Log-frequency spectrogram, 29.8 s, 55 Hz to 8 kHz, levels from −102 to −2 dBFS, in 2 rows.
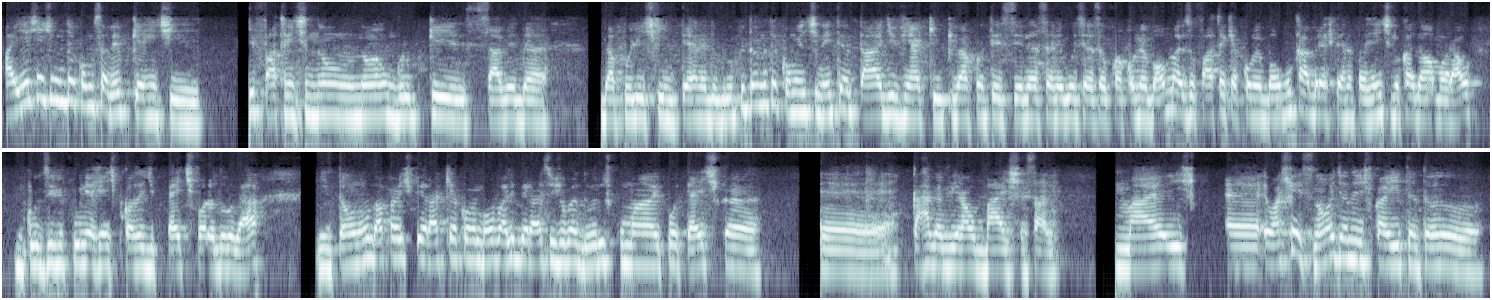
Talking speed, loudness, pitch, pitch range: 220 wpm, -11 LUFS, 160 Hz, 150-170 Hz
